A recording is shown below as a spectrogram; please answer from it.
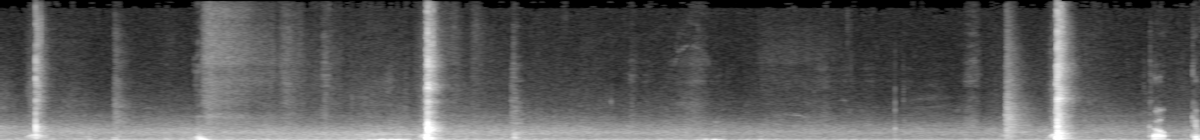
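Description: Practice swings with a golf driver over a tee peg on a range mat: each swing goes with a quick whoosh and a sharp click as the clubhead clips the tee peg. Three clicks, about a second in, about four seconds in (the loudest) and near the end.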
